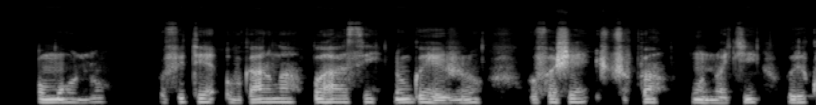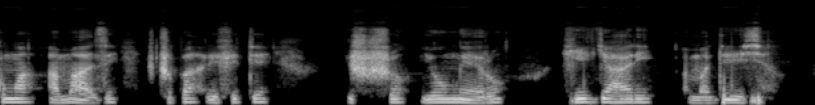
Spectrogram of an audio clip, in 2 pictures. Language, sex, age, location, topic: Kinyarwanda, male, 18-24, Kigali, health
